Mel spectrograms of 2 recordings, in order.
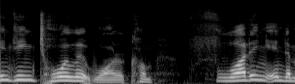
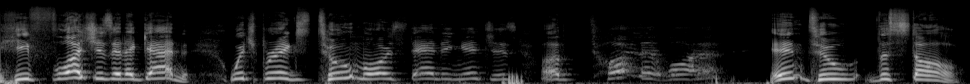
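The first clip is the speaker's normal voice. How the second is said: high, slow, strained wail; high exasperated wail, dying away then back; horrified disbelief; 11 semitones higher, much slower than usual. Retold or imitated. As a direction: stretch each word out in comic horror. Horrified climax of the story.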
